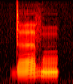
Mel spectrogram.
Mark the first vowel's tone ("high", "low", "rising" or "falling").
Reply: rising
